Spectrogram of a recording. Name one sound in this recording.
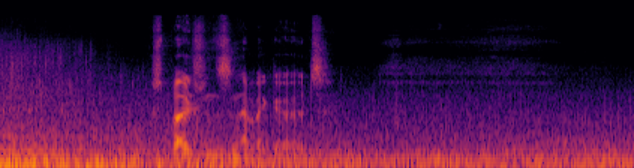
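A shell bursts in the sea with a heavy boom and a splashing roar.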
